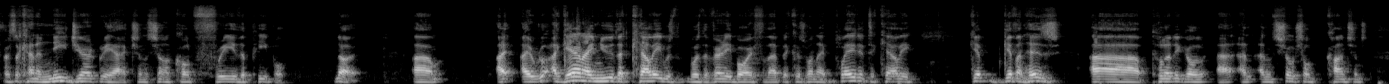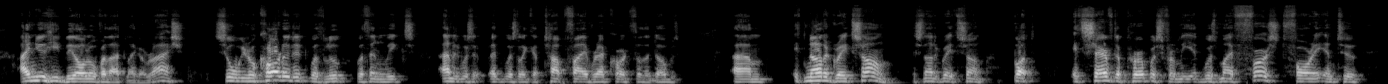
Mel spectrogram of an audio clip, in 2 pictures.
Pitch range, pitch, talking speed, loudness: 120-145 Hz, 125 Hz, 220 wpm, -22 LUFS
